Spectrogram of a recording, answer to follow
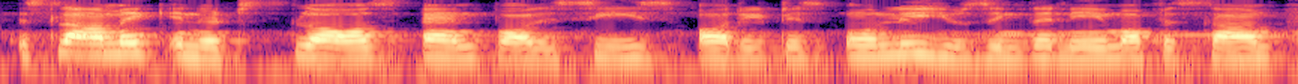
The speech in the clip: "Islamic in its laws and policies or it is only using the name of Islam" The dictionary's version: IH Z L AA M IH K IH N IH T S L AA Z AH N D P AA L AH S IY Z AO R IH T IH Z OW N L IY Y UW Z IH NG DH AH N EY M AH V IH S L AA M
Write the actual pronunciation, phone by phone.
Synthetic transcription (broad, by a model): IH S L AA M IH K IH N IH T S L AA Z AH N D P AA L AH S IY Z AO R IH T IH Z OW N L IY Y UW Z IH NG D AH N EY M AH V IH S L AA M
